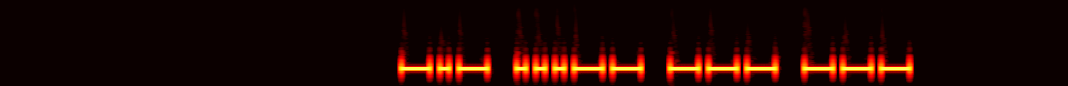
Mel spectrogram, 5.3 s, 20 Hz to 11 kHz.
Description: Morse code, heard as a keyed tone, about 25 wpm, 700 Hz. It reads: K3OO
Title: USA Call Signs - 4 Characters - Repeated 3x - 25wpm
